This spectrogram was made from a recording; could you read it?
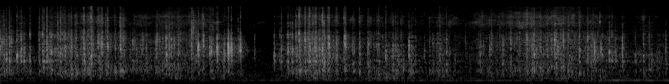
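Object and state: Plastic mechanical keyboard.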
